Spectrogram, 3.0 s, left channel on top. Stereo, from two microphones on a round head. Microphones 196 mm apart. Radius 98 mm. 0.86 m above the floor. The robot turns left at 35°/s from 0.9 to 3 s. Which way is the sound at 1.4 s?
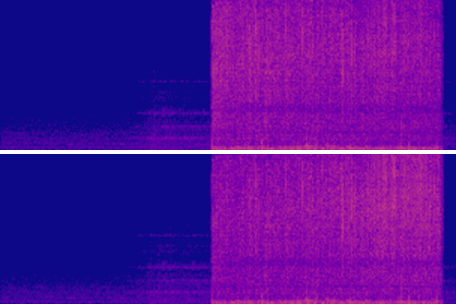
20° left.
